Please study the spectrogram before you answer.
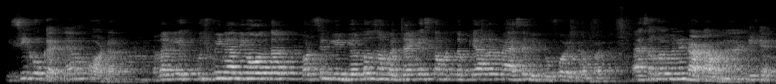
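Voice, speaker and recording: A man's voice: very high-pitched, recorded from a distance. A man teaching maths, explaining step by step and asking his students questions that he then answers himself. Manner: asks the class questions and answers them himself, repeats "okay" and "simple thing". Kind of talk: explaining a whiteboard lesson. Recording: very echoey room, voice from off the mic.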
